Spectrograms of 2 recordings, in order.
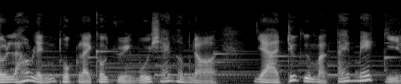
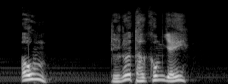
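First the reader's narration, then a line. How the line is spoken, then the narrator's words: Disappointed, frightened cry. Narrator (Vietnamese): Anh kêu lên thất vọng và sợ hãi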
